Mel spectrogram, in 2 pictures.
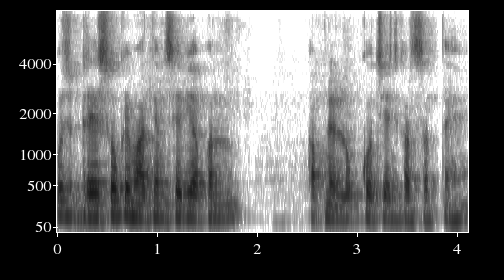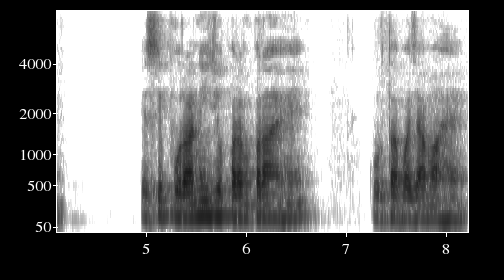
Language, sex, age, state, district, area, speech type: Hindi, male, 30-45, Madhya Pradesh, Ujjain, urban, spontaneous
